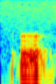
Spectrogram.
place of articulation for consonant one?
glottal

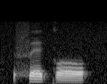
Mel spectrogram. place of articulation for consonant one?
labial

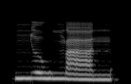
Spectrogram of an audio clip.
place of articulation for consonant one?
palatal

